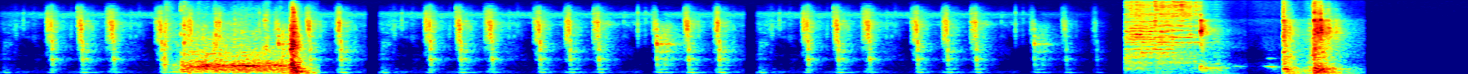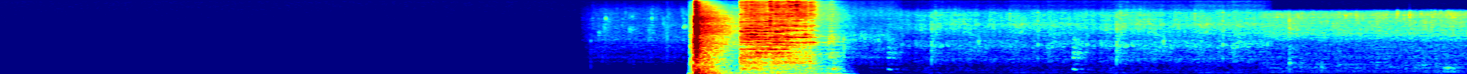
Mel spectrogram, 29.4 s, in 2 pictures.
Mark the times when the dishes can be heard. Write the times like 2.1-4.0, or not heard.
11.2-12.3, 22.1-23.1.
